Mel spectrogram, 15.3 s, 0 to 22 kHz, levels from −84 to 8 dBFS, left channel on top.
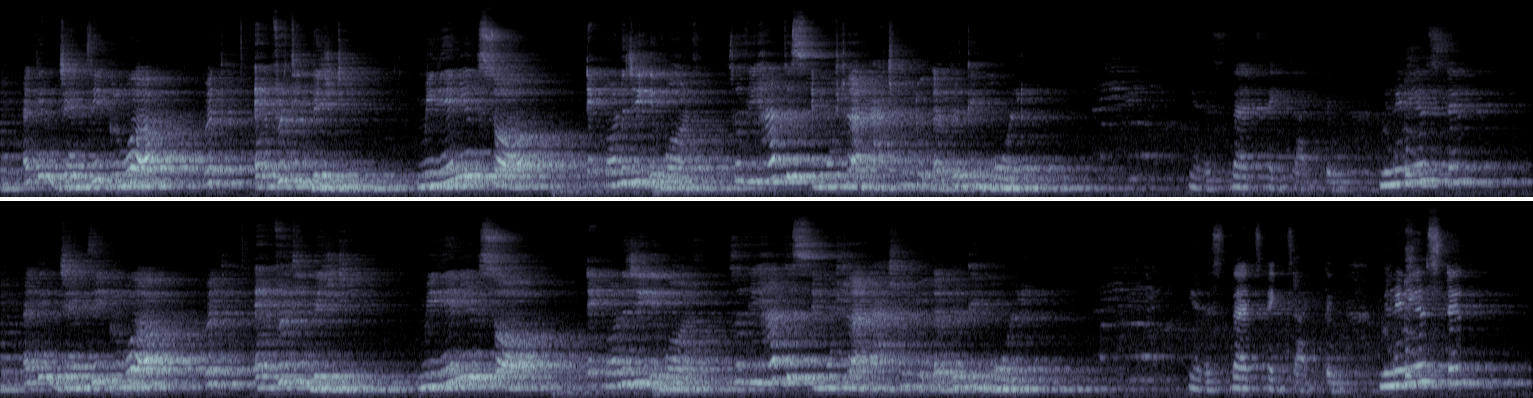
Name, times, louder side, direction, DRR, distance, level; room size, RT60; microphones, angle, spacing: voice 1, 0.2-1.6 2.0-2.3 2.5-3.6 4.2-5.3 5.9-7.0 7.3-10.3, left 1 dB, 90° left, -2 dB, 3.3 m, -27 dB
voice 2, 11.9-13.5 13.8-14.6, right 3 dB, 75° right, 9 dB, 0.8 m, -32 dB
14.0 x 8.8 x 7.2 m, 2.1 s
head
